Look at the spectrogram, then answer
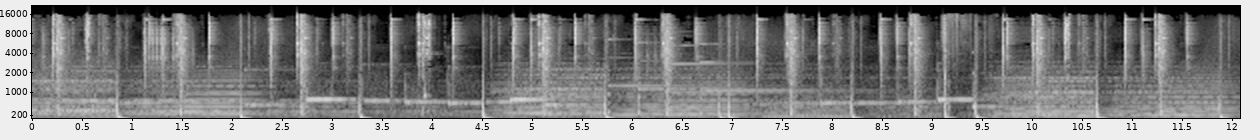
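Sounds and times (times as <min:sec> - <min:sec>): held melodic notes: 0:00.0 - 0:09.8.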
